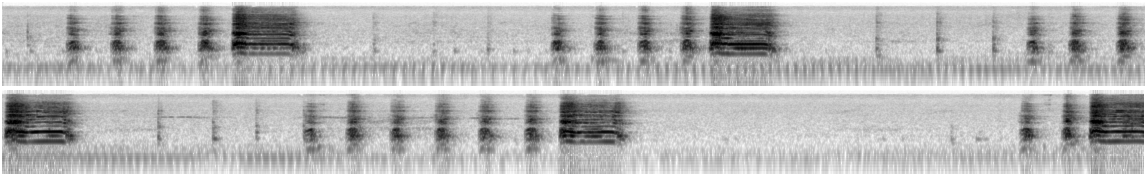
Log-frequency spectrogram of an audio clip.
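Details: Chicken clucking on a farm where a hen sits on eggs: runs of short, sharp, harmonic clucks that quicken into a louder drawn-out note, a pattern heard four times over about eleven seconds against a low background hum.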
